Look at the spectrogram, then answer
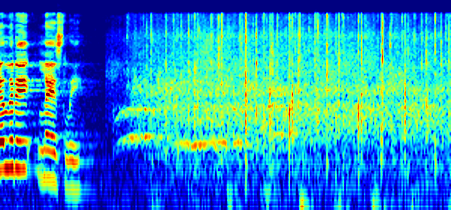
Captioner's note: audience cheering and applauding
